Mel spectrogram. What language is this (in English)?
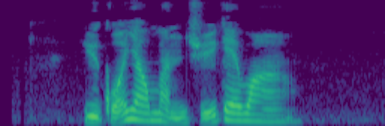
Cantonese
